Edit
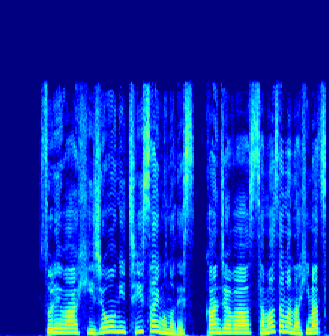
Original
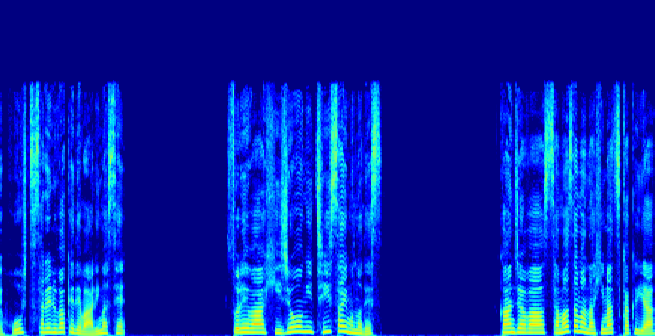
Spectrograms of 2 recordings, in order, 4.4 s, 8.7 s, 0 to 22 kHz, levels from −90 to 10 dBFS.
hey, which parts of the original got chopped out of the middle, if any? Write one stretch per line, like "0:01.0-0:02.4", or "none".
0:05.1-0:06.6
